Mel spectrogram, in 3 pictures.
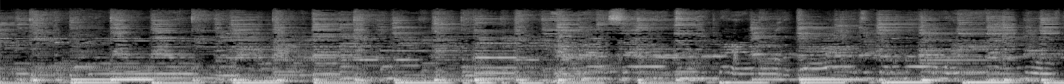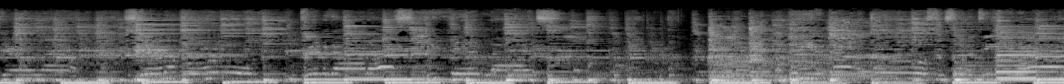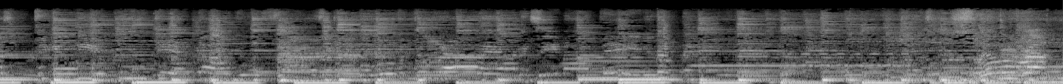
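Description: Acoustic-electric guitar strummed in a steady rhythm, with a regular low beat about twice a second underneath.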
